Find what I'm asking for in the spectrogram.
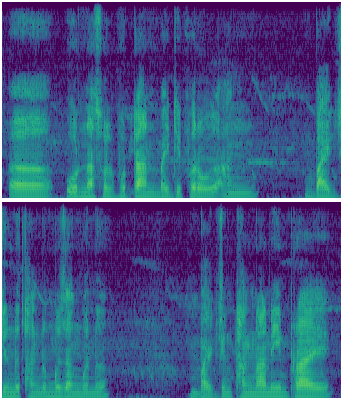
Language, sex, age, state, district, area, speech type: Bodo, male, 30-45, Assam, Udalguri, rural, spontaneous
